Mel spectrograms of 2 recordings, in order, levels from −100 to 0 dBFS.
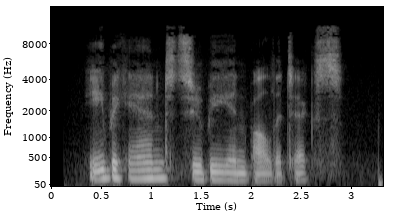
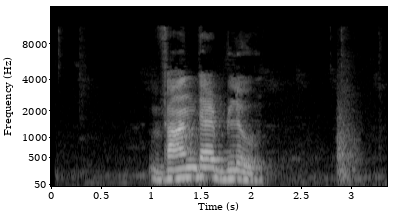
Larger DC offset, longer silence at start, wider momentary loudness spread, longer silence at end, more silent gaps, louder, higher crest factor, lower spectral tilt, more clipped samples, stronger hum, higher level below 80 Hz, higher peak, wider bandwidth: neither; second, 0.4 s vs 1 s; second, 6 LU vs 23 LU; second, 0 s vs 0.35 s; neither; second, -38 LUFS vs -35 LUFS; about the same, 20 dB vs 22 dB; second, -5 dB/octave vs -7 dB/octave; neither; neither; first, -64 dBFS vs -72 dBFS; about the same, -18 dBFS vs -18 dBFS; about the same, 11.5 kHz vs 11.5 kHz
